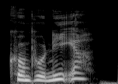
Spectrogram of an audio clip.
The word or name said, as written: komponere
